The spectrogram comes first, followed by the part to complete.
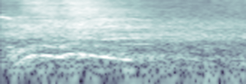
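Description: Street traffic: a vehicle engine revs up and drops back over about a second, over a steady low rumble of traffic.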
